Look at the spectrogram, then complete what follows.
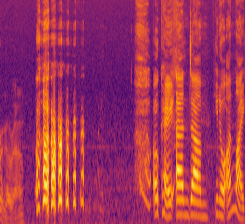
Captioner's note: laughter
